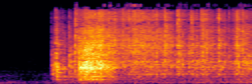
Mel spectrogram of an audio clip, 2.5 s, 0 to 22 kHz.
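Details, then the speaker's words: 1969 Nishijin Model A pachinko, restored single-shot conversion: burst of ball clatter rushes in then thins as the tray fills and a weight-operated rod stops the feed; normal refill noise heard during play, nothing to worry about. "So when this tray needs more balls, it will allow this to open and feed more balls in. So as you're playing, you may hear that happen, and that's not to worry."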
